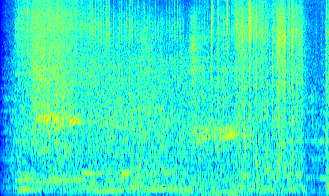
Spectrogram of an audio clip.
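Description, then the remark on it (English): A car's tires screech loudly and continuously for several seconds as the car blocks a truck's path, the shrill squeal wavering in pitch over rough engine and road noise, before cutting off abruptly. “Frankie pops on a hockey mask for a disguise and blocks the truck's path with the car”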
